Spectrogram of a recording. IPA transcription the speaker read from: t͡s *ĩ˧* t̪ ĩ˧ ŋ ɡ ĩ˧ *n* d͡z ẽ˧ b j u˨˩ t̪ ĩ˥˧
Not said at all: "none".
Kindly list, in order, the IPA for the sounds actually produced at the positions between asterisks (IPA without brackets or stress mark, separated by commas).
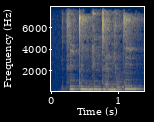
i˧, n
